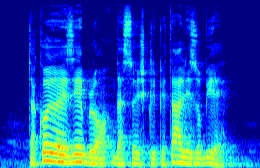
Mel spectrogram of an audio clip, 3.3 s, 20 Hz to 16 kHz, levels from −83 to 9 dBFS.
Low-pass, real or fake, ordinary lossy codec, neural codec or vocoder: 14.4 kHz; real; none; none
